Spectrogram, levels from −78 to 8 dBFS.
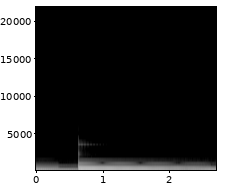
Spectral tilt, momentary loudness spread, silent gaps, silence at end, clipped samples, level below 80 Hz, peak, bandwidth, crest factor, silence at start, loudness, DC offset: -14 dB/octave; 10 LU; none; 0 s; under 0.1%; -24 dBFS; -8 dBFS; 3.8 kHz; 14 dB; 0 s; -24 LUFS; under 0.1%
